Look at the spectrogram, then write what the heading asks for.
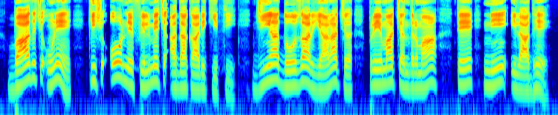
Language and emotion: Dogri, neutral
